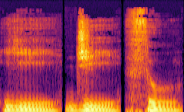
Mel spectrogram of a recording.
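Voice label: "yijithu", concatenated syllables; Affixing experiment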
